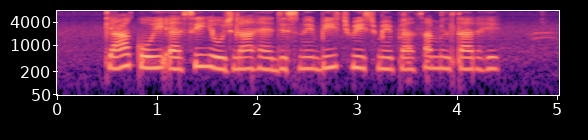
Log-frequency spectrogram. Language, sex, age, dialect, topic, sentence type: Hindi, female, 18-24, Garhwali, banking, question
